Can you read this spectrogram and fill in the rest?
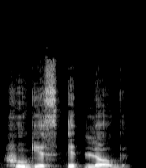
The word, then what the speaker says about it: hugisitlog: Another Tagalog word for oval is hugisitlog. Hugisitlog. Hugisitlog. Hugisitlog is spelled as H-U-G-I-S hyphen I-T-L-O-G.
